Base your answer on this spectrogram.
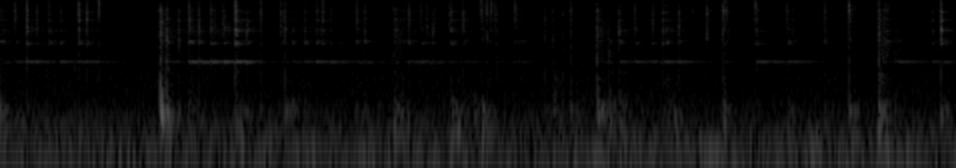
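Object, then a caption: Liquid-filled glass glitter lamp. Long painted nails tap and flutter quickly on a tall, tapered glitter lamp, a glass vessel full of liquid and glitter on a dark base. The result is a quiet, dense stream of bright, crisp glassy clicks and ticks that die away almost instantly, with a faint steady high tone underneath.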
